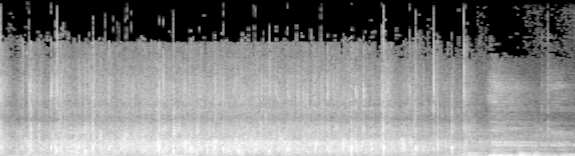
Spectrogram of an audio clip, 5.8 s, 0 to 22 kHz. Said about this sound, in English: … wrote the music for about 15 songs. Some applause for ….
